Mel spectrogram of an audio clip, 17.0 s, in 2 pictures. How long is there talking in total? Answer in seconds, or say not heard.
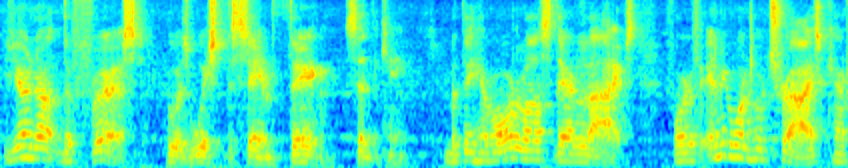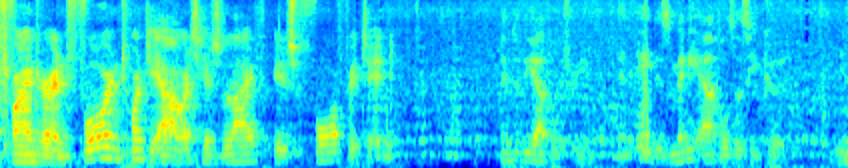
16 s.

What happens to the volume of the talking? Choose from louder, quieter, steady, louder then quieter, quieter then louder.
quieter.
